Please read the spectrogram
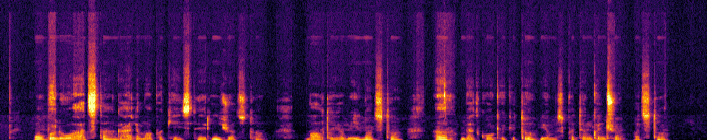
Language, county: Lithuanian, Klaipėda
